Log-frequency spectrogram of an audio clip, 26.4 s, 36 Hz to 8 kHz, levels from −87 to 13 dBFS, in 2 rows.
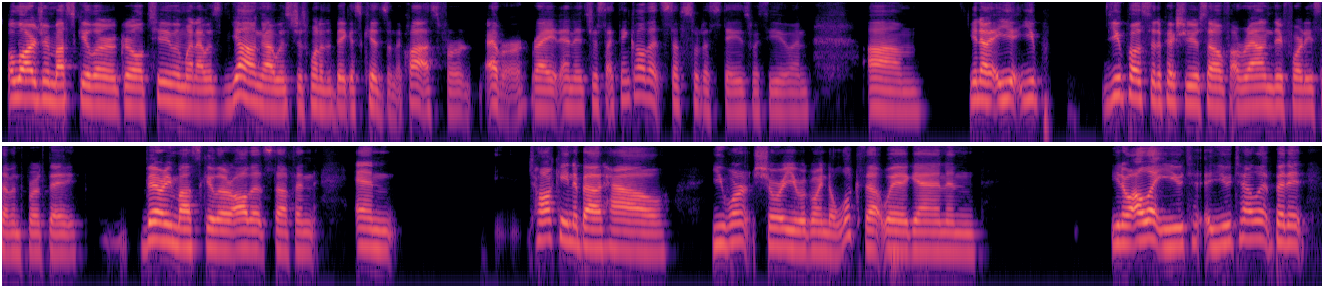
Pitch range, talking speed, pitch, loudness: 140-185 Hz, 195 wpm, 150 Hz, -21 LUFS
